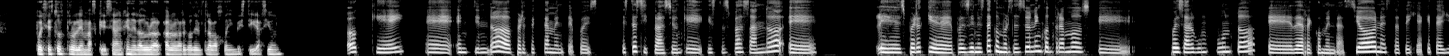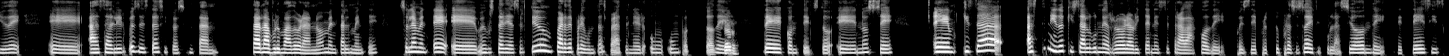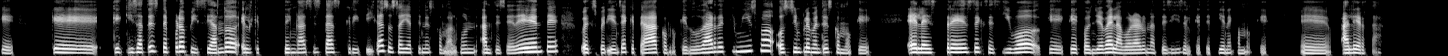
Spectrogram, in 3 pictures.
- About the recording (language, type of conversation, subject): Spanish, advice, ¿Cómo puedo dejar de castigarme tanto por mis errores y evitar que la autocrítica frene mi progreso?
- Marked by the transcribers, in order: none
